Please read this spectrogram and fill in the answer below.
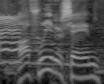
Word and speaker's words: Auf Wiedersehen: Auf Wiedersehen.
